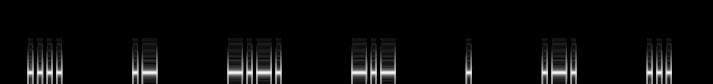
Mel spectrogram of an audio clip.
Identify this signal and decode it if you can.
Morse code, heard as a keyed tone, about 25 wpm, spaced as for 10 wpm, 550 Hz. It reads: HACKERS
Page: news-headlines-in-morse-code-at-10-wpm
